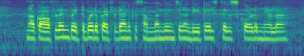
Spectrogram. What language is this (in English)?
Telugu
